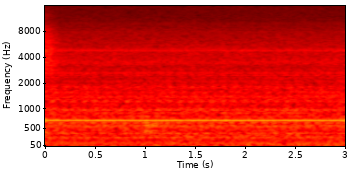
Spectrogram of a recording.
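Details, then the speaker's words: SAM Coupé (c.1989) loading a demo cassette from a Mattel Aquarius data recorder: constant soft hiss with a thin steady high tone through the speakers; interference, owner suspects the floppy drive, unconfirmed. "i'll have to explore maybe try a different set of speakers i am getting some feedback sounds like it's a tape warrant but it's not this"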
